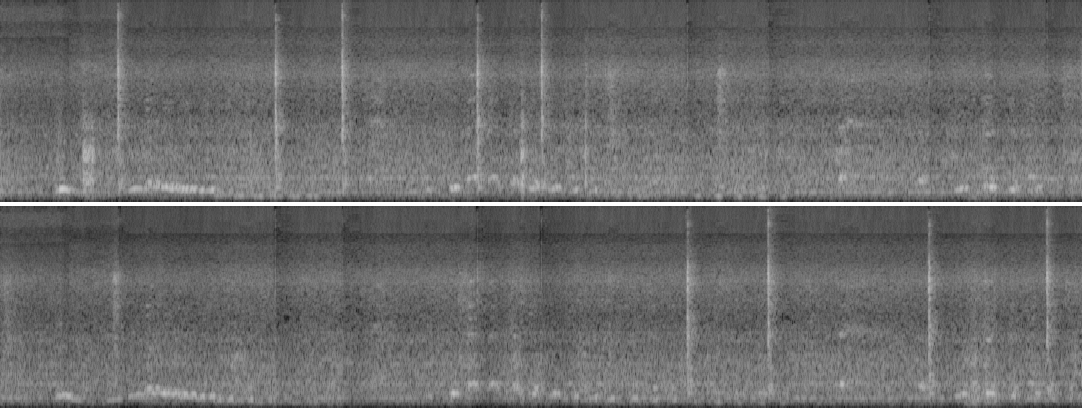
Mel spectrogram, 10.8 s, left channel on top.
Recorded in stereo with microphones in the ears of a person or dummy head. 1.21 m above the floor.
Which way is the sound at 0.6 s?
30° left (ahead or behind).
